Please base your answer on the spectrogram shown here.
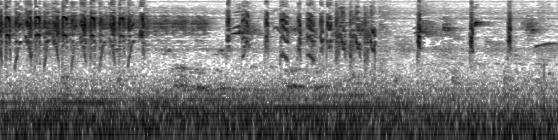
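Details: Crested jays answering one another in full voice: a burst of dense, high, buzzy chatter, then scattered sharp clicks and a short rising whistle near the end.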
